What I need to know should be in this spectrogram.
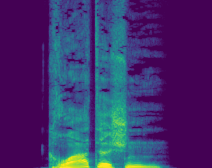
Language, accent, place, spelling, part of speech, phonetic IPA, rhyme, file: German, Germany, Berlin, kroatischen, adjective, [kʁoˈaːtɪʃn̩], -aːtɪʃn̩, De-kroatischen.ogg
- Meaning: inflection of kroatisch: 1. strong genitive masculine/neuter singular 2. weak/mixed genitive/dative all-gender singular 3. strong/weak/mixed accusative masculine singular 4. strong dative plural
